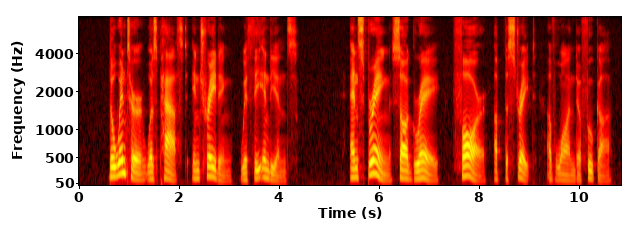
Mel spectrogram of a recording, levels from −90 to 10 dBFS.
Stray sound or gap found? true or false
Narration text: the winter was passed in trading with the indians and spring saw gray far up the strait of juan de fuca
false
